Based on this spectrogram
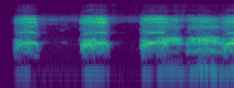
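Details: White domestic geese honk loudly in harsh, nasal blasts: three separate honks, then a longer overlapping run of calls from more than one bird, males hoarse and low, females clear and ringing.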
